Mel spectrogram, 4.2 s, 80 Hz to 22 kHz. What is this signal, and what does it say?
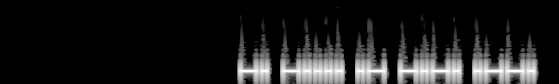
Morse code, heard as a keyed tone, about 28 wpm, 700 Hz. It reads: N6ACP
